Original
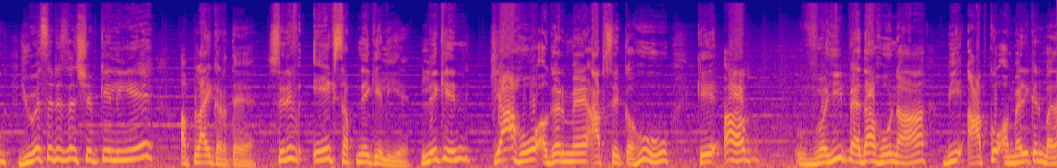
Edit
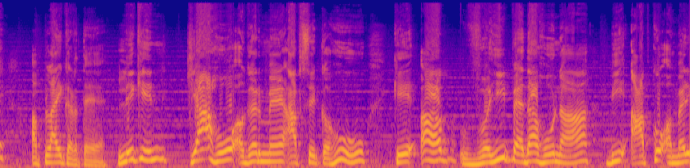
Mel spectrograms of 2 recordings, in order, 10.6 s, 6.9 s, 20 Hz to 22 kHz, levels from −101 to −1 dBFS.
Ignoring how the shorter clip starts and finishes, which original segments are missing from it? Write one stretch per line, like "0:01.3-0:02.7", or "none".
0:02.6-0:04.1
0:07.6-0:08.0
